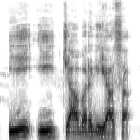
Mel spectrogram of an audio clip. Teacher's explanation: सब नाम वाले क्या होते हैं तालू से बोले जाते हैं ई ई चा वर्ग के पूरे पांचों वर्ण या और सा इन सब का उच्चारण स्थान क्या होता है तालू होता है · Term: तालव्य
